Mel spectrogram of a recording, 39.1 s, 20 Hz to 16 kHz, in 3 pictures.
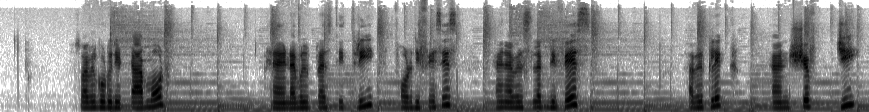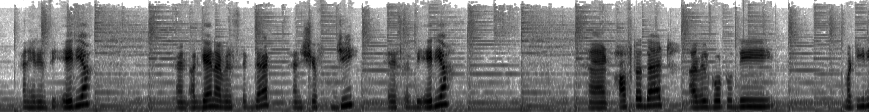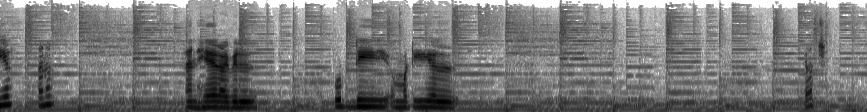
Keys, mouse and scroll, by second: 0.1 Tab, 0.7-1.1 scroll up 2, 1.1-4.1 shift+middle drag, 5.1 3, 5.6 click, 8.5 click, 9.2-11.6 shift+middle drag, 11.6 shift+g, 15.6 shift+click, 17.1 shift+g, 20.5-22.5 shift+middle drag, 22.5 click, 24.1 click, 26.2 click, 27.0-30.1 drag, 37.3-38.2 scroll up 1.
